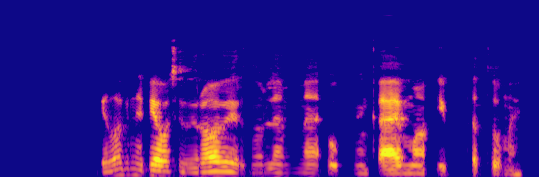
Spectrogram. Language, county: Lithuanian, Kaunas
